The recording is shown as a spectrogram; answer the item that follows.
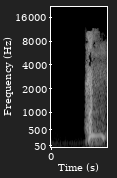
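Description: A single sharp sneeze bursts out of silence, one quick explosive blast that fades into a short breathy tail.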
